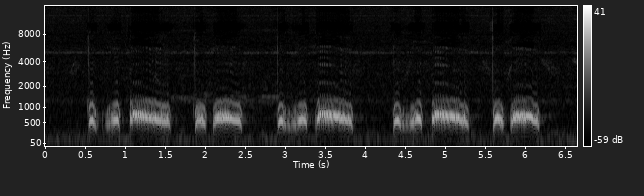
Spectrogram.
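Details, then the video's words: Spotted dove from Ninh Thuận, Vietnam, cooing in the three-coo hanging style: paired short notes followed by a fuller, slightly wavering long coo, the phrase repeated four times at an even pace. "เสียงนกเขาใหญ่ 3กุกห้อย เรียกลงกุก2กุก"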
